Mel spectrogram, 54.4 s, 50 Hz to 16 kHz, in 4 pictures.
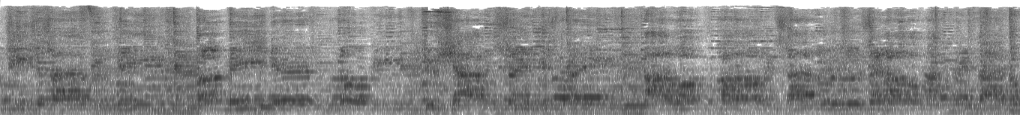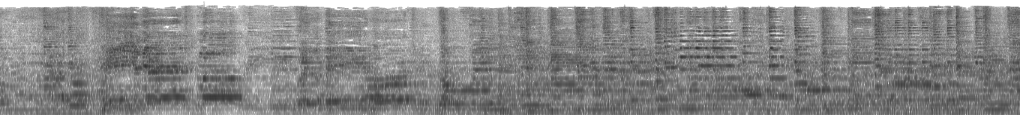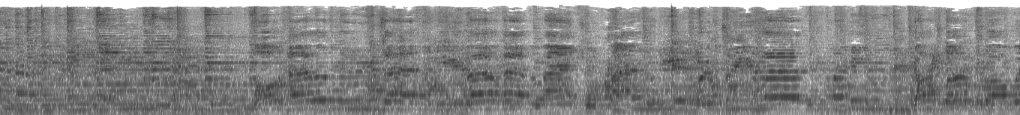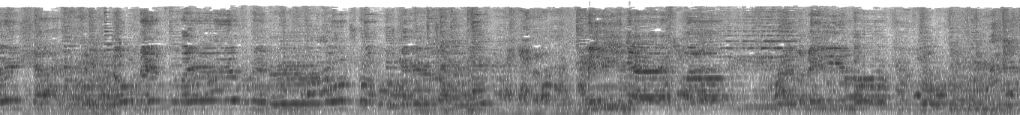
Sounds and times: Singing: 0:00.0 - 0:20.6, 0:30.5 - 0:54.4
Acoustic guitar: 0:00.0 - 0:54.4.

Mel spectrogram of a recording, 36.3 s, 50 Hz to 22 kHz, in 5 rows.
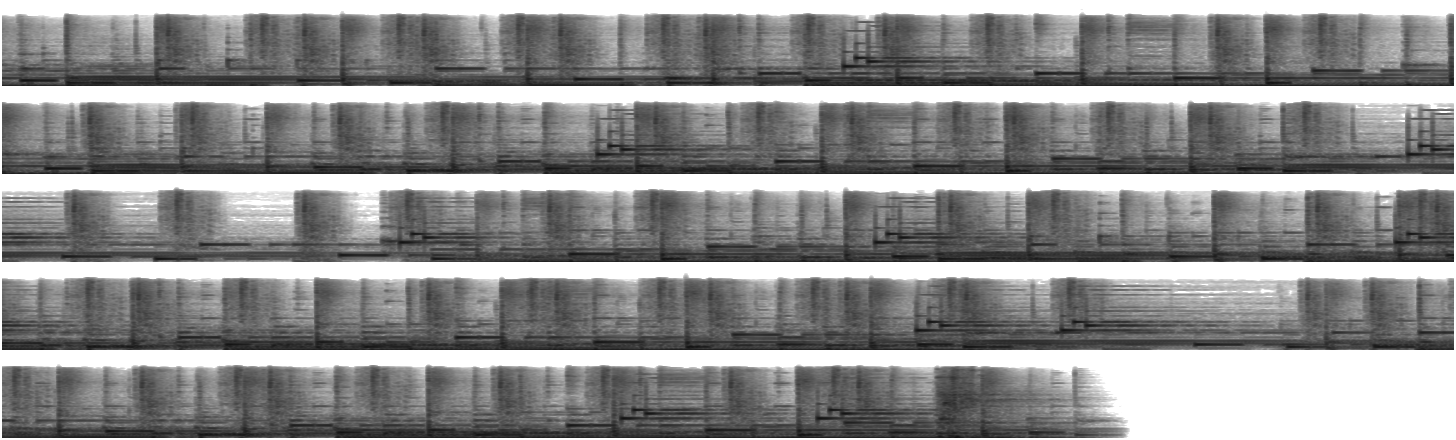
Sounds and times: Music: 0:00.0 - 0:34.7.

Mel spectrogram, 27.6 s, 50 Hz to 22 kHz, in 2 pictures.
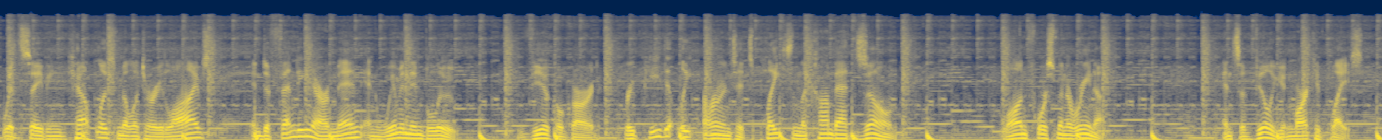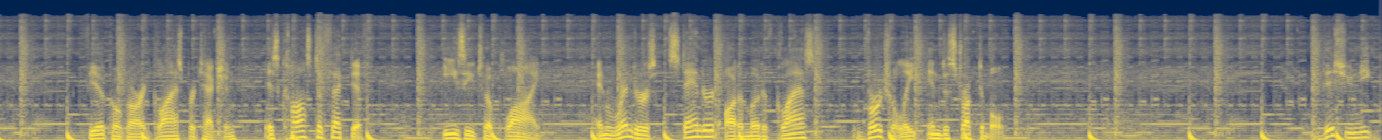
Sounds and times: Speech: 0:00.0 - 0:04.6, 0:05.2 - 0:09.0, 0:10.1 - 0:11.1, 0:12.2 - 0:13.7, 0:14.7 - 0:17.6, 0:18.3 - 0:23.9, 0:27.0 - 0:27.6
Music: 0:00.0 - 0:27.6.

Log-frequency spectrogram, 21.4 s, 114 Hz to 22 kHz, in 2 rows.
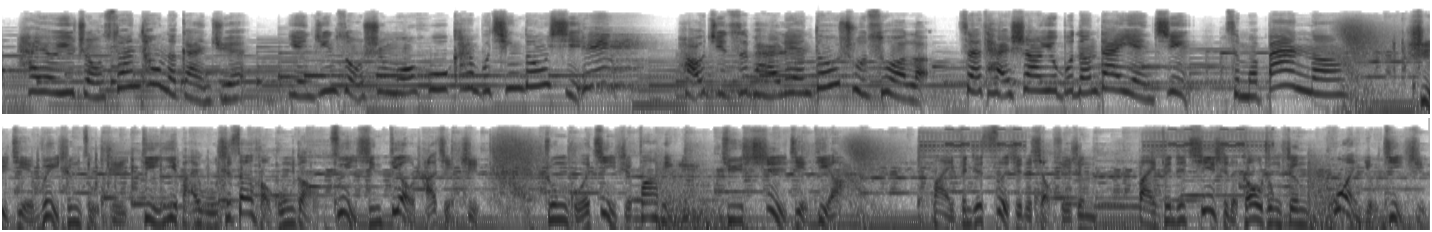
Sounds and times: Music: 0:00.0 - 0:21.4
Speech: 0:00.2 - 0:21.4.

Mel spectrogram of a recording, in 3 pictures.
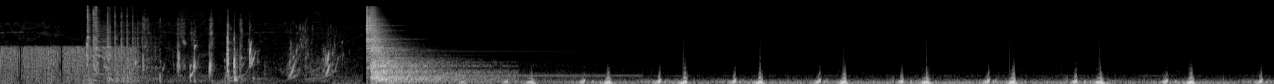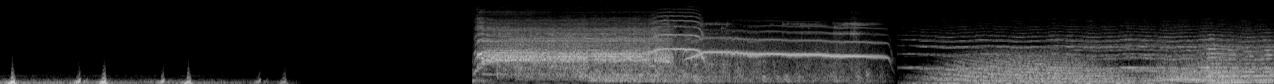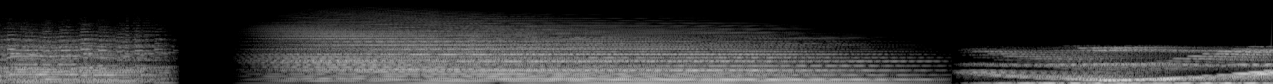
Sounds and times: Music: 0:21.8 - 0:27.3, 0:27.9 - 0:35.0.

